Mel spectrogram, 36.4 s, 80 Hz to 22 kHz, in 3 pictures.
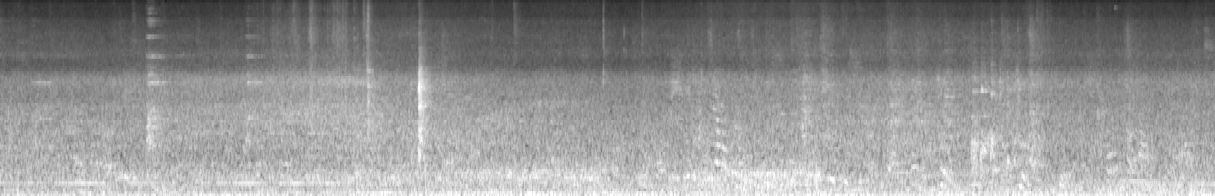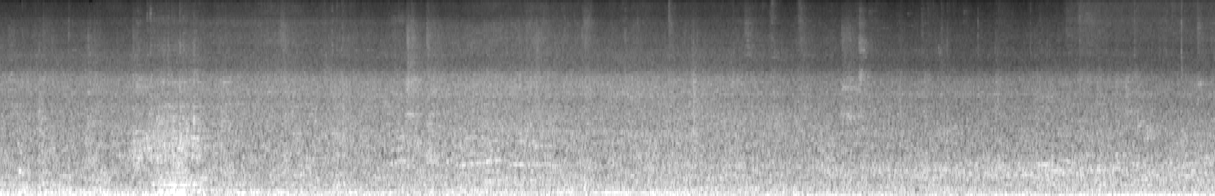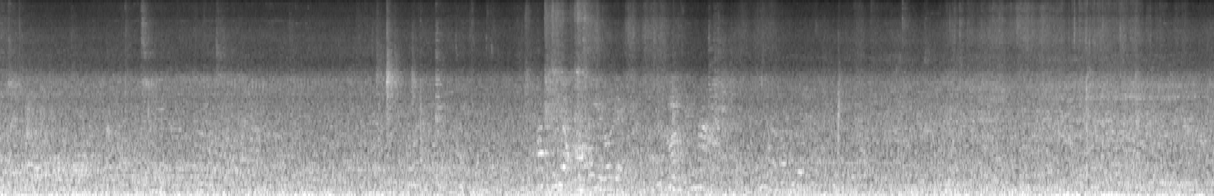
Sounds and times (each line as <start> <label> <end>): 0.0 Traffic Sound 29.0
